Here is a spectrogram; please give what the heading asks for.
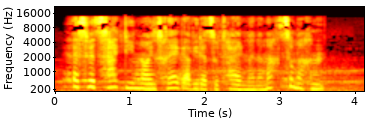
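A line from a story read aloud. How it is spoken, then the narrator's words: Quiet. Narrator (German): sagt es leise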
